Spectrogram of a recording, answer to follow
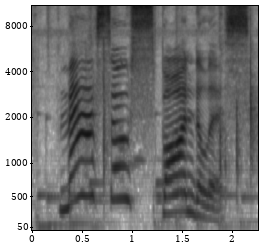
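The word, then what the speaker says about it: Massospondylus: oh dear hi I'm massive spondylus you say it like this Maseo spondylus I'm trying to think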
